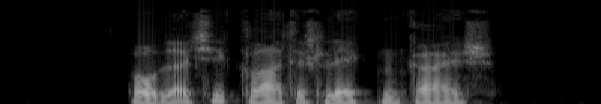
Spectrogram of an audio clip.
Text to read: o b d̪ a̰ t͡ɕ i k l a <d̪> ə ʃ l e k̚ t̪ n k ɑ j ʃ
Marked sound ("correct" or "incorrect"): incorrect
